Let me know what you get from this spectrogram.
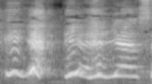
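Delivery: very high, teary laugh on the words; real crying-laugh while brushing it off; answering a worried coworker through tears. Real, not acted. Crying at the office, reassuring coworker.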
